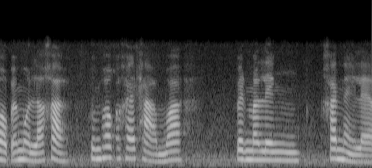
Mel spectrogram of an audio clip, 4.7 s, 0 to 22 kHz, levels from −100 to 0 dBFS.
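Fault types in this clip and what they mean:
Echo leak: A very faint copy of the speech returns about 0.43 s late around 0.94 to 1.0 s, likely from a loudspeaker echo not fully cancelled.
Skip ahead: At 1.45 to 1.47 s the speech lurches forward with no gap. Roughly 0.4 s of audio was dropped and the two sides joined directly.
Jitter buffer speed-up: Between 2.05 and 2.36 s the speech runs 13% faster at unchanged pitch. Short pitch-period slices, about a twentieth of a second in total, were removed to reduce delay.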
